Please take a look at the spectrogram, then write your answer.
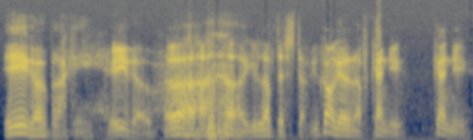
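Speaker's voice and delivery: lightly voiced doting bird owner; innkeeper fussing over bird. Gustav feeding his crow, playful coaxing. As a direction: coax a pet with a treat. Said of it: "and he goes".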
